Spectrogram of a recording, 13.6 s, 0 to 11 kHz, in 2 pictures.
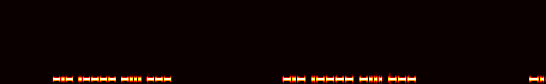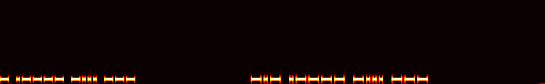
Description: Morse code, heard as a keyed tone, about 38 wpm, 700 Hz. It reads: K1BO K1BO K1BO K1BO
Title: Speed Racing - USA Call Signs 30wpm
